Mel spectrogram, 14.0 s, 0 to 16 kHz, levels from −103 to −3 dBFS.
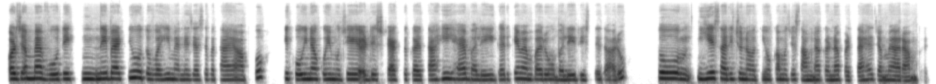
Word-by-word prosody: और 245 - +8
जब 250 +1 +2
मैं 260 +1 +6
वो 220 +1 +2
देखने 240 +1 +3
बैठती 245 +2 +2
हूँ, 295 -1 +6
तो 240 -3 -4
वही 215 +1 -1
मैंने 215 -1 -2
जैसे 210 +1 -7
बताया 205 -1 -4
आपको 275 +8 -2
कि 255 -4 -7
कोई 225 -1 +2
न 230 0 +4
कोई 225 0 0
मुझे 225 0 +1
अ, - - +3
डिस्ट्रैक्ट 210 0 -4
करता 205 0 -2
ही 245 +4 +1
है, 235 0 0
भले 205 -1 -2
ही 205 +1 -2
घर 215 +1 -4
के 250 +4 -2
मेम्बर 220 -2 0
हों, 215 0 -2
भले 200 0 0
ही 210 - +1
रिश्तेदार 190 - -6
हों। 270 - +1 0.5
तो 255 -4 +5
ये 240 +3 +6
सारी 235 -3 0
चुनौतियों 215 -2 -1
का 220 - -3
मुझे 215 0 -4
सामना 195 -1 -2
करना 200 0 -2
पड़ता 185 -1 -6
है, 205 +3 -3
जब 200 -2 -5
मैं 195 0 -1
आराम 180 -3 -1
करती - - -15
हूँ। - - -30
220 Hz, 205 wpm, -23 LUFS, 205-240 Hz, 0.5 s, और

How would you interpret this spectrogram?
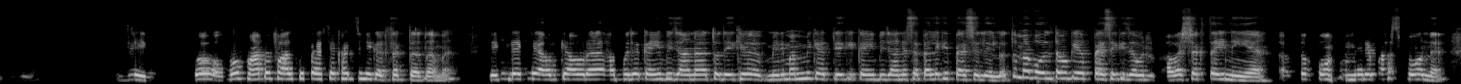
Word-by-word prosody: जी। 360 +5 -27 1.1
जी, 200 - +4
तो 180 +6 -6 0.3
वो 255 +3 +4
वहाँ 235 - +5
पे 275 - +2
फालतू 255 0 +2
पैसे 255 +1 +2
ख़र्च 260 0 -1
नहीं 255 -1 +3
कर 225 -3 +1
सकता 220 -3 0
था 190 - +1
मैं। - - -6 0.4
लेकिन 220 +4 0
देखिए 250 0 +1
अब 225 -1 +1
क्या 240 - +3
हो 235 0 +3
रहा 235 0 +2
है, 235 - +3
अब 225 0 -2
मुझे 240 +1 +2
कहीं 235 0 +2
भी 255 - 0
जाना 230 -1 +1
है, 230 - +2
तो 245 - -1
देखिए 235 0 +1
मेरी 215 +2 0
मम्मी 250 +3 +2
कहती 240 -3 -1
है 230 - +1
कि 235 - -6
कहीं 230 -1 +1
भी 230 - -1
जाने 225 0 0
से 230 - -2
पहले 230 +1 0
कि, 265 - -1
"पैसे 225 -2 0
ले 205 -1 +1
लो।" 185 - +1
तो 370 - -6
मैं 315 - +3
बोलता 280 -1 +1
हूँ 275 0 +1
कि, 280 - -1
"अब 265 -1 -1
पैसे 240 -1 +1
की 255 - -2
जबल 215 -3 0 0.2
आवश्यकता 240 +4 0
ही 240 0 +2
नहीं 195 -2 +3
है, 175 -1 +1 0.2
अब - - -12
तो 245 - +1
फ़ोन 235 -1 +1 0.2
मेरे 230 0 +1
पास 240 - -5
फ़ोन 230 -3 +1
है।" 230 +8 -4
235 Hz, 260 wpm, -22 LUFS, 225-255 Hz, 1.1 s, वहाँ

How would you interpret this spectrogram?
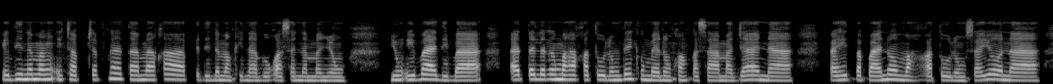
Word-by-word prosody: puwede 215 +2 0
namang 235 0 +5
i 220 - -3
chop-chop 220 +1 -4
nga 265 -2 +1
tama 215 0 +2
ka 230 -3 +3
puwede 195 - -9
namang 195 -1 -1
kinabukasan 185 0 -3
naman 180 0 -2
yung 180 -1 -2 0.5
yung 210 0 -1
iba 225 +1 +4
di 195 - -3
ba 185 0 +4 0.3
at 220 - +5
talagang 230 0 +3
makakatulong 215 -1 +1
din 245 - +3
kung 220 -3 -3
meron 195 -1 0
kang 195 -1 -3
kasama 185 -2 -2
diyan 205 +1 0
na 180 -1 +1 0.4
kahit 210 +3 -1
papaano 200 +2 +2
makakatulong 185 -2 -3
sayo 215 +5 0
na 185 -3 +2
205 Hz, 175 wpm, -23 LUFS, 185-220 Hz, 0.5 s, namang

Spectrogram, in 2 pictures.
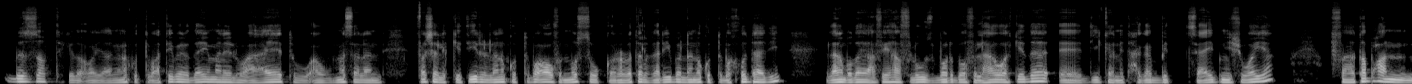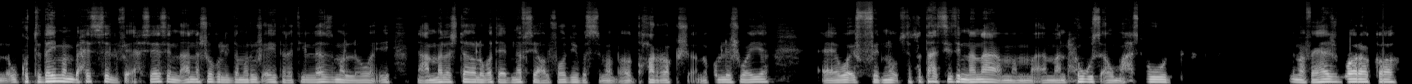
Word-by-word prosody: بالضبط 130 -2 -2
كده، 95 -4 -8
آه. 90 +1 -6
يعني 85 +2 -7
أنا 105 - -2
كنت 110 - -12
باعتبِر 115 +6 -2
دايمًا 110 +1 -1
الوَقعَات، 100 +4 -3
و 90 -3 -8
أو 90 0 -6
مثلًا 100 -2 -3 0.3
الفَشَل 115 0 0
الكتير 105 +3 0
اللي 105 +1 -1
أنا 115 - +1
كنت 110 -1 -8
باقعَه 115 -1 +2
في 105 - -7
النص 115 +4 -2
والقرَارات 100 0 -2
الغريبة 110 +1 0
اللي 105 0 0
أنا 105 +1 +2
كنت 110 - -7
باخُدها 110 +3 0
دي، 125 +10 -2 0.4
اللي 100 - 0
أنا 110 - +5
باضيِّع 105 -1 +1
فيها 110 +2 0
فلوس 105 -1 -1
برضه 105 +1 -1
في 100 - -7
الهوا 105 +3 +1
كده، 135 +6 +1
آآ، 95 -1 -2
دي 90 +4 -6
كانت 100 -4 -5
حاجات 100 +1 -3
بتساعِدني 100 +1 -3
شوية. 120 - 0 0.6
فطبعًا 120 0 +1 0.2
وكنت 110 +2 -1
دايمًا 140 +3 +8
باحِس 130 +2 +2
في 100 -6 -3
إحساس 125 +1 -1
إن 110 -6 +2
أنا 115 +3 +2
شغلي 115 -3 0
ده 105 - -1
ما 105 - +3
لوش 110 0 0
أي 110 0 0
تلاتين 105 +1 -4
لازمة، 110 0 +1
اللي 95 -2 0
هو 100 0 -2
إيه؟ 105 +4 -4 0.3
أنا 95 - -3
عمَّال 100 +4 +3
أشتغَل 110 0 +2
وباتعَب 105 -1 0
نفسي 110 +1 -1
على 90 - -2
الفاضِي، 110 +3 -1
بس 90 -2 -6
ما 85 0 -2
بتحرَّكش. 95 +4 -3
أنا 90 - -8
كل 110 +1 +1
شوية 115 +3 +1 0.5
آآ، 90 +1 0
واقِف 100 0 +3
في 105 - 0
النُّقطة 100 -2 +1
فحتى 130 - -1
حسِّيت 125 +1 +1
إن 115 -4 +7
أنا 115 -1 +5
م 95 - 0 0.4
م - - -1
منحُوس 115 +6 +1
أو 95 0 -2
محسُود. 115 +5 +2 1.2
إن - - +2
ما 105 - +4
فيهاش 120 +5 +5
برَكة. 120 -1 +6
105 Hz, 190 wpm, -23 LUFS, 100-115 Hz, 1.2 s, دايمًا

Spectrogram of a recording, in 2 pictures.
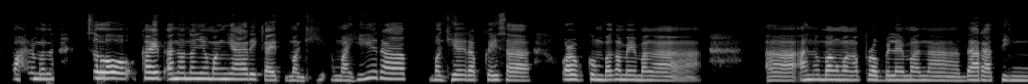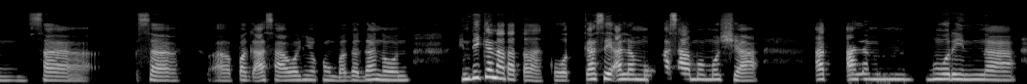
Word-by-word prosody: Mahal 245 +2 -3
mo 245 - -1
na 245 - -6 0.3
so 280 -3 +4
kahit 280 0 +4
ano 260 +1 +4
na 270 - +3
yung 260 -1 +2
mangyari 245 -1 +1
kahit 200 -3 -2 0.5
mahirap 250 - -1 0.2
maghirap 215 0 -3
kaysa 200 -4 -2 0.3
or 225 -1 +3
kumbaga 215 -1 -1
may 220 -1 -1
mga, 200 -2 -2 1.1
ah, 185 0 -1
anumang 220 0 +1
mga 205 -1 -1
problema 205 -1 -1
na 190 -2 -4
darating 190 -2 -3
sa 180 - -1 0.5
sa, 185 -4 0 0.3
ah, 175 - -4
pag-asawa 195 0 0
niyo 210 -1 -3
kumbaga 195 -1 -3
ganun. 205 -1 0 0.5
Hindi 250 +6 +6
ka 345 - +9
natatakot, 190 - +2
kasi 245 +2 +5
alam 235 0 +4
mo - - -4
kasama 250 -4 +3
mo 230 - 0
siya 180 -5 0 0.6
at 240 +1 +4 0.2
alam 240 +1 +3 0.5
mo 245 +2 +2
rin 230 -1 +1
na, 200 -2 +1
215 Hz, 130 wpm, -23 LUFS, 195-240 Hz, 1.1 s, ka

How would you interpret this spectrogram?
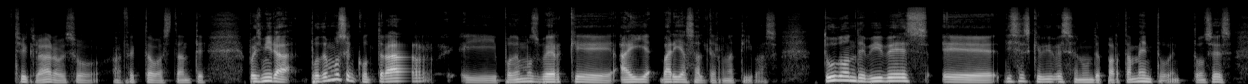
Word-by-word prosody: Sí, 120 - -1
claro, 100 -1 -1
eso 95 -2 -8
afecta 105 +3 -6
bastante. 95 0 -5 0.4
Pues 140 +1 +2
mira, 160 -3 +4
podemos 175 - +2
encontrar 145 +4 +2 0.3
y 95 -3 -6
podemos 115 +7 -2
ver 120 0 +4
que 105 -7 0
hay 115 +2 +2
varias 115 -3 +1
alternativas. 85 -8 -8 0.4
Tú 170 +4 +6
donde 180 -6 +4
vives, 155 +2 +3
eh, 105 -3 +2
dices 135 +1 -5
que 125 - -2
vives 120 0 -3
en 105 - -1
un 110 0 0
departamento, 115 +1 -2
entonces, 100 +4 -5
115 Hz, 130 wpm, -23 LUFS, 100-135 Hz, 0.4 s, Tú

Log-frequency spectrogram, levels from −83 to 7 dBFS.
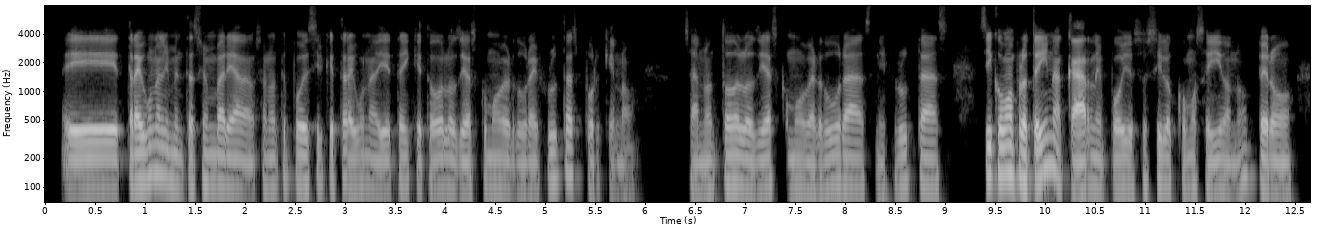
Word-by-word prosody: Eh, 100 0 +5
traigo 110 +1 +4
una 135 0 0
alimentación 110 -2 -3
variada, 100 -3 +1
o - - -10
sea, 105 - -9
no 100 -1 -5
te - - -8
puedo 110 -2 +1
decir 105 +1 -2
que - - -3
traigo 100 -4 -1
una 100 -2 -5
dieta 95 +3 -2
y 100 - -4
que - - -5
todos 95 +1 -1
los 95 -2 -2
días 95 0 0
como 100 +1 -6
verdura 90 -1 -3
y 90 - -3
frutas, 120 +5 -3
porque 105 -7 -8
no, 85 -1 -9
o 85 - -24 0.4
sea, 90 -1 -6
no 90 0 -4
todos 105 0 +1
los 95 -2 +1
días 95 +2 -2
como 95 -1 -6
verduras 100 +2 -1
ni 90 -1 -10
frutas, 100 0 -3 0.3
sí 130 -1 +1
como 135 +1 +6
proteína, 130 +6 +4
carne, 95 +1 +5
pollo, 100 0 -1
eso 105 +2 -10
sí 110 - -3
lo 100 -2 -2
como 100 0 -6
seguido, 90 -1 -2
¿no?, 120 +8 -8
pero 90 -3 +1
100 Hz, 230 wpm, -25 LUFS, 95-105 Hz, 0.4 s, como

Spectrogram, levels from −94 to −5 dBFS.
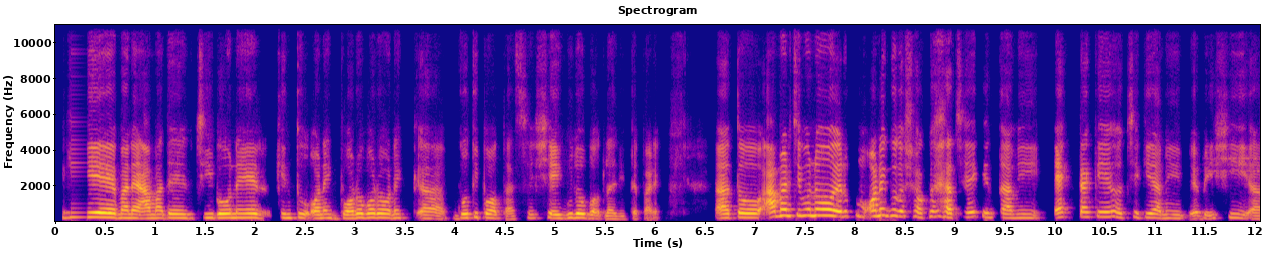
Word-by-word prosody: গিয়ে 255 0 +5 0.2
মানে 215 0 +2
আমাদের 210 +2 -1 0.2
জীবনের 225 +1 +3 0.2
কিন্তু 220 0 -5 0.2
অনেক 210 +1 -3
বড়, 195 +3 +2
বড় 230 0 +3
অনেক 215 0 -8 0.2
অ্যা 190 - -2 0.3
গতিপথ 220 -2 -1
আছে, 155 +7 -18 0.2
সেইগুলো 215 +4 +1
বদলায় 165 -1 -6
দিতে 155 - -13
পারে। - - -10 0.6
অ্যা 215 - +2
তো 245 - +5 0.3
আমার 345 +4 +4
জীবনেও 350 +1 +3
এরকম 290 +2 -3
অনেকগুলো 330 -2 0
শখ 245 -2 -3 0.3
আছে 235 +2 -9
কিন্তু 240 0 -9
আমি 215 +1 -9 0.4
একটাকে 265 +2 -4 0.2
হচ্ছে 240 +1 -8
গিয়ে 230 -1 -1
আমি 200 +1 -10 0.3
বেশি 205 +5 -12
ইয়া 170 0 -6
230 Hz, 160 wpm, -20 LUFS, 215-260 Hz, 0.6 s, গিয়ে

